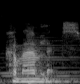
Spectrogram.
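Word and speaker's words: cmdlet: In PowerShell, commands are called as commandlets, pronounced as command-let.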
